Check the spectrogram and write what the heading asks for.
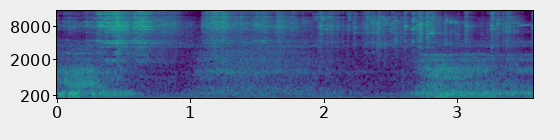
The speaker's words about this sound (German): In dieser Schuhschachtel hatte es Unmengen von Schlüsseln gehabt. Und der alte Hufschmied hat schön einen nach dem anderen ausprobiert.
